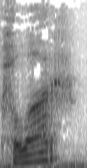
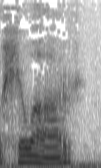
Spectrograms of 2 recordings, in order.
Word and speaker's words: حوار: كلمة الحوار احذر أن تنطقها بضم الحاء. لماذا؟ لأن كلمة حوار بضم الحاء تعني ولد الناقة، والجمع أحورة وحيران. أما كلمة حوار بكسر الحاء فتعني ذلك النقاش، ذلك الجدال، ذلك الحديث المتبادل بين طرفين.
